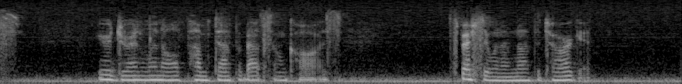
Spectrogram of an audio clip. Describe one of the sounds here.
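A woman speaks close by in a tense, emotional voice.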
